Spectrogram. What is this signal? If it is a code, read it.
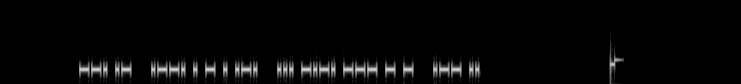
Morse code, heard as a keyed tone, about 40 wpm, 700 Hz. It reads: GA PETER SCOTT WI
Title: K1USN SST QSO Practice - 40wpm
